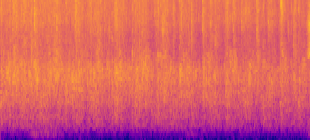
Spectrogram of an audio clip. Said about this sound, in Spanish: Estamos completos en Cristo. Dice la palabra. Un aplauso, Señor.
